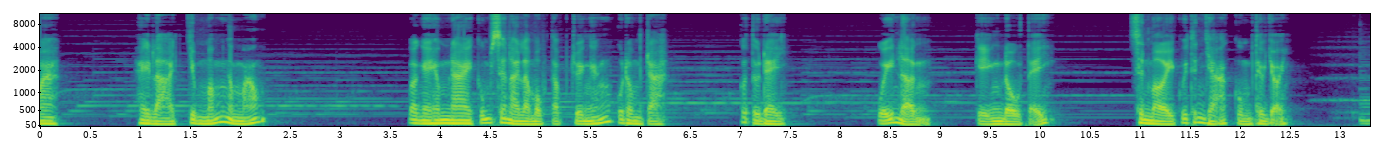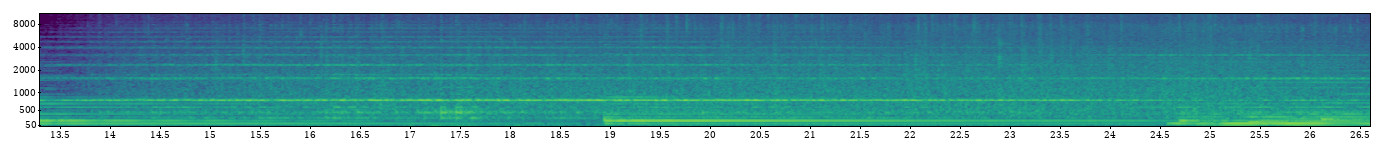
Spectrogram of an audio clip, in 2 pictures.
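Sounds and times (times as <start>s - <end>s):
speech: 0.0s - 0.2s, 1.0s - 2.3s, 3.7s - 6.3s, 7.0s - 7.5s, 8.4s - 10.2s, 10.9s - 12.6s
steady rain falling on muddy village ground: 13.2s - 26.6s.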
